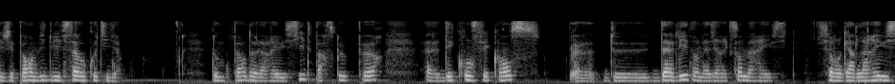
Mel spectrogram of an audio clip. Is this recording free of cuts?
no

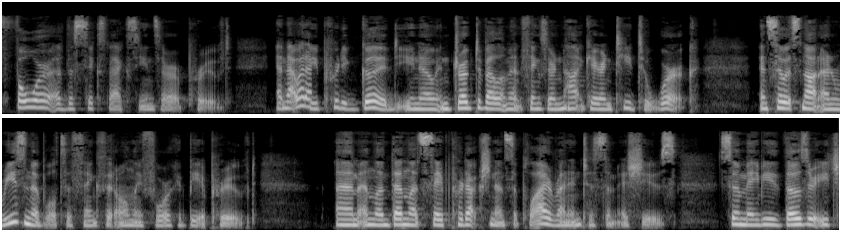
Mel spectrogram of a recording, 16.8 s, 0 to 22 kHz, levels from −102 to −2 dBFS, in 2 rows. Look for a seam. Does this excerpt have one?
yes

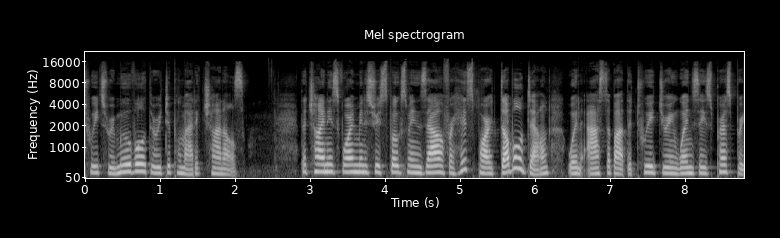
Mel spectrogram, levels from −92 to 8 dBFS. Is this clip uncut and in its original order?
yes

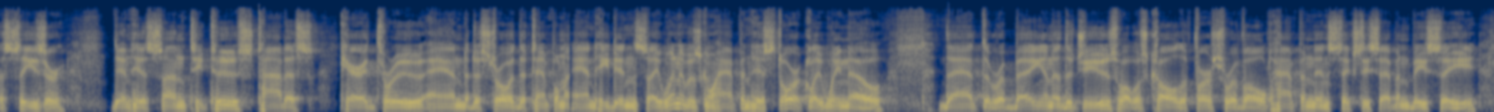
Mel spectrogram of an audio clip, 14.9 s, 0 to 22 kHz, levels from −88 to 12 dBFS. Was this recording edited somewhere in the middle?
yes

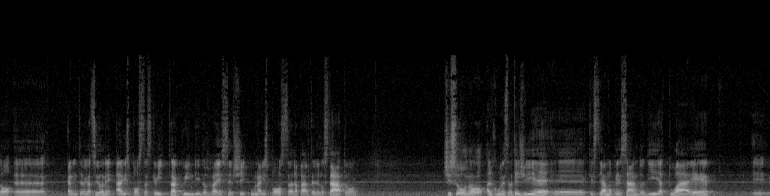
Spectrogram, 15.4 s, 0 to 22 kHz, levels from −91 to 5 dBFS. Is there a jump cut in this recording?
no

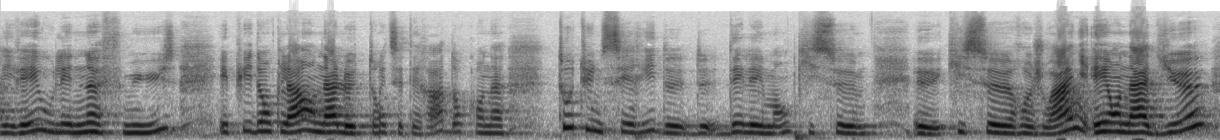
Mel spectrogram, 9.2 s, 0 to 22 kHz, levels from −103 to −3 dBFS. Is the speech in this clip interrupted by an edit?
yes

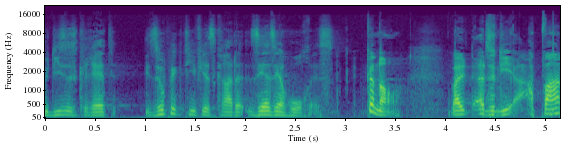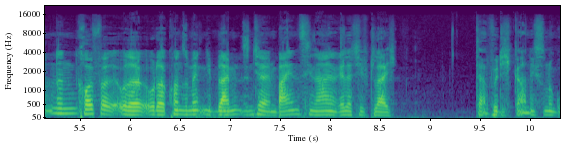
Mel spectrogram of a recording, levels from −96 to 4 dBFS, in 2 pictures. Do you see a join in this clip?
yes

